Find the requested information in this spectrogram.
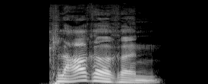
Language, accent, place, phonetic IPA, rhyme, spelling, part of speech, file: German, Germany, Berlin, [ˈklaːʁəʁən], -aːʁəʁən, klareren, adjective, De-klareren.ogg
- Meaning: inflection of klar: 1. strong genitive masculine/neuter singular comparative degree 2. weak/mixed genitive/dative all-gender singular comparative degree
